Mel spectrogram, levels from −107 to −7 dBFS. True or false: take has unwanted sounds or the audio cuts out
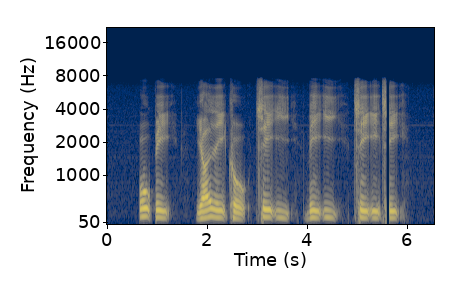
true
